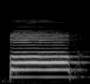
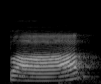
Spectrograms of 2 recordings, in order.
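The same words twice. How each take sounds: First: The pitch stays level and flat. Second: The pitch rises from low to high. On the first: "straight line across like this" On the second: "the sign for this tone goes down to up"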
